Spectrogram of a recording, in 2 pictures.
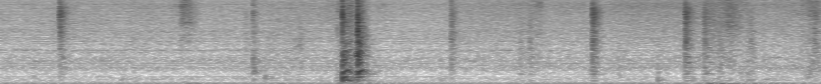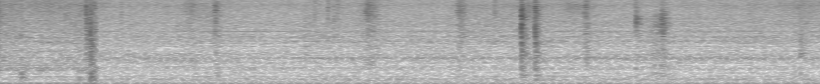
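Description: Knocks, clicks and bumps of someone moving about inside a camper van's cabin, over a steady low hum. The loudest is a sharp double knock just under two seconds in, with a cluster of softer knocks and rustling around three and a half seconds and a few light clicks later.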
